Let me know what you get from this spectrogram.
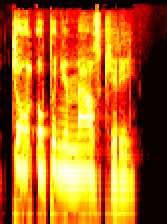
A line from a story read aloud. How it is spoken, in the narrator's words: He blurted out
